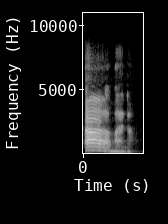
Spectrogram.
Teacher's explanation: The long vowel ya has 2 counts, and this waw has 2 counts. So the sound of Hamza is prolonged with the long vowel a. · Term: hamza with the long vowel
